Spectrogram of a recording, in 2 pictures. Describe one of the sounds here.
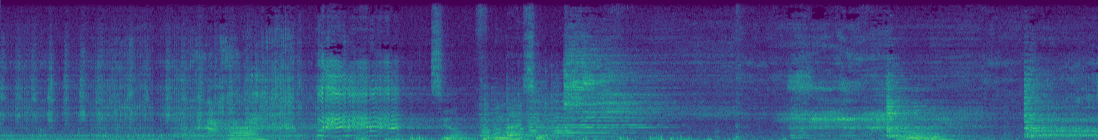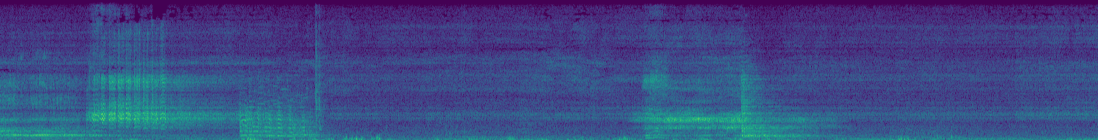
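Cartoonish game sound effects and jingles play from a small tablet speaker.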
